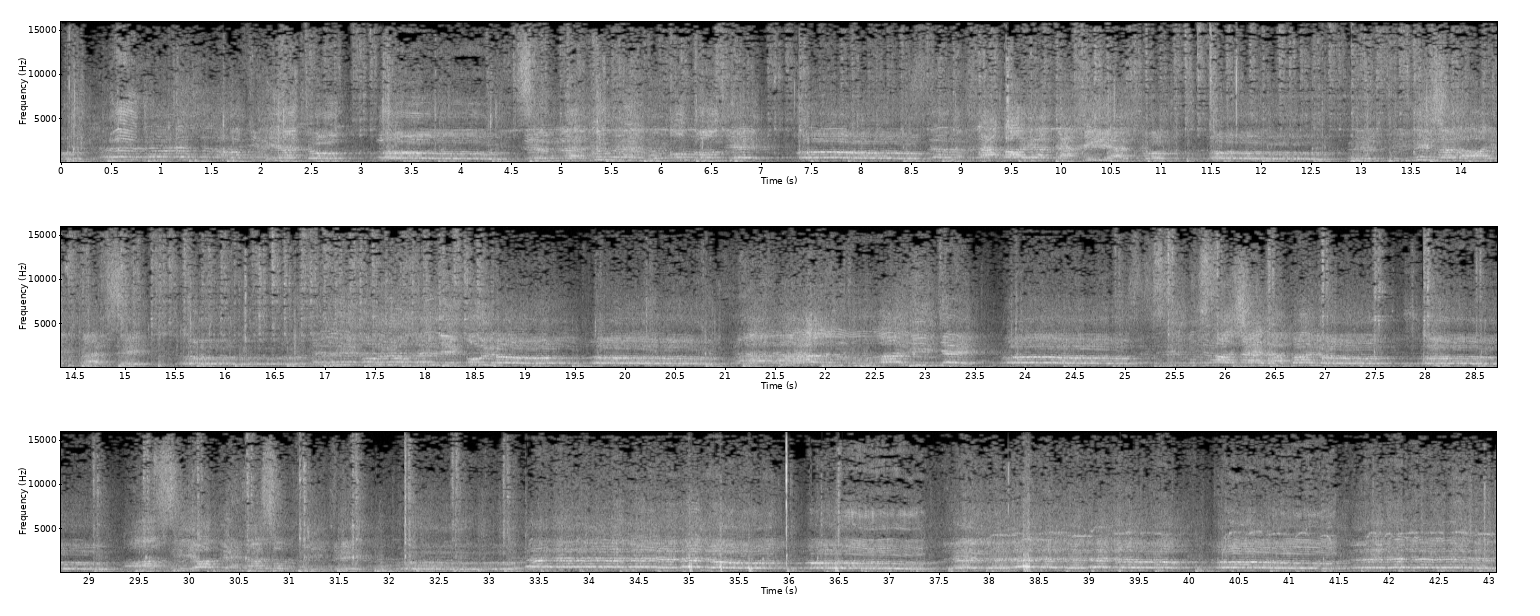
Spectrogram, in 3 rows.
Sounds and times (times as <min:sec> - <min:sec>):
Music: 0:00.0 - 0:43.0.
